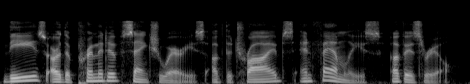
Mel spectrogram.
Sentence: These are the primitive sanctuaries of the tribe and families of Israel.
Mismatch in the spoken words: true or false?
true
